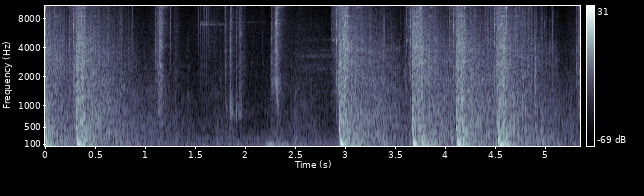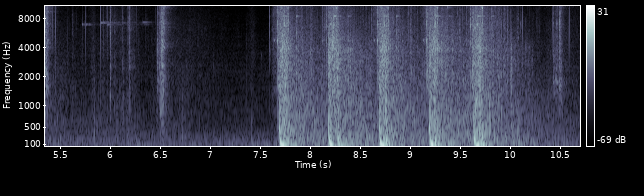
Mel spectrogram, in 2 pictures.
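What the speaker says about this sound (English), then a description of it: "Naturally, it's what you expect out of a pistol. Single shot." Pistol in the video game Killer Inn firing single shots in quick clusters: sharp, loud, close reports in runs of three to six, with brief pauses between bursts.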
